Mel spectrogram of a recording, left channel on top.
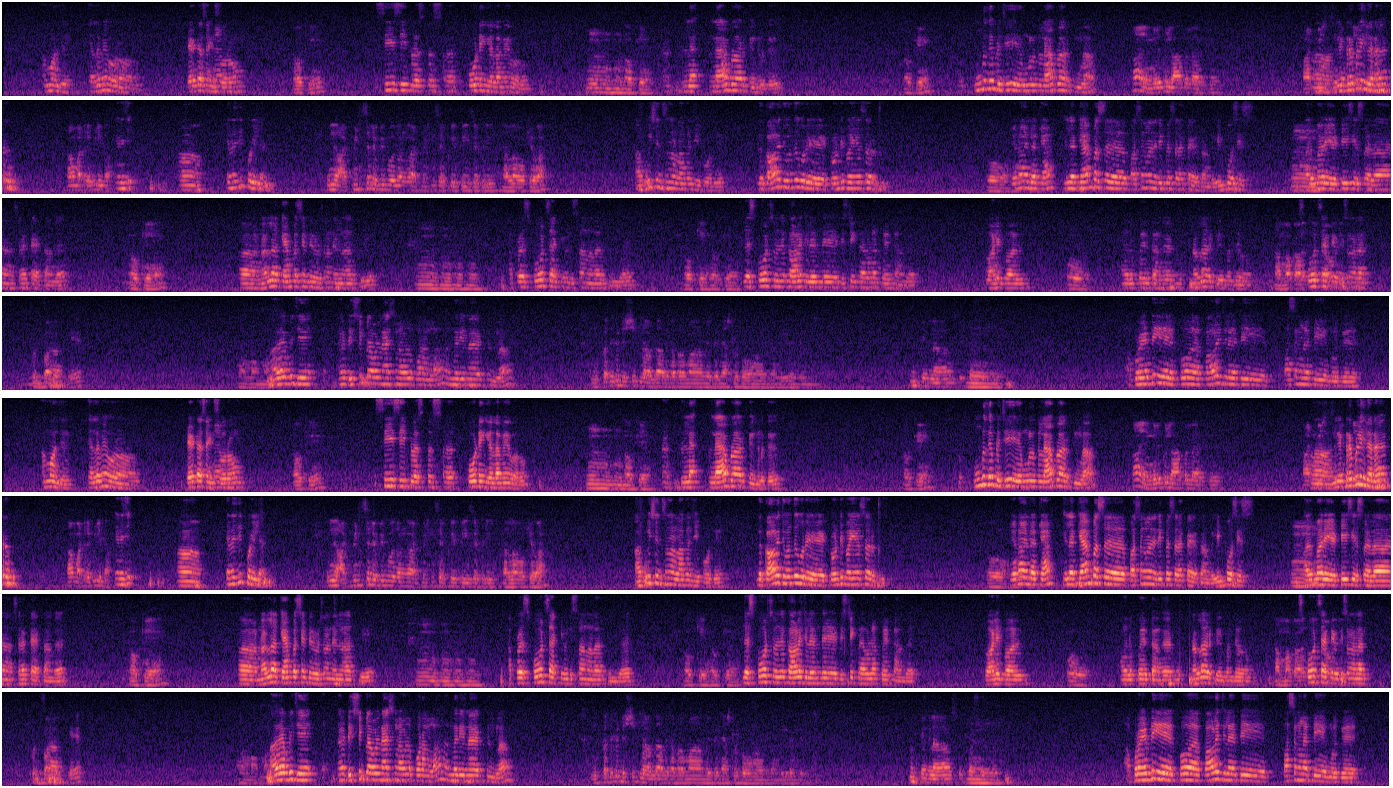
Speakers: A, on the right; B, in the centre.
A: ஆமா ஜி எல்லாமே வரும் டேட்டா சயின்ஸ்
B: என்ன
A: வரும்
B: okay
A: C C plus plus coding எல்லாமே வரும்
B: ம் ம் ம் ஓகே
A: ஆ லேப் லேப்லா இருக்கு எங்களுக்கு
B: ஓகே
A: ஓ உங்களுது எப்புடி ஜி உங்களுக்கு லேப்லா இருக்குங்களா
B: ஆ எங்களுக்கு லேப் எல்லா இருக்கு அட்மிஷன்ஸ்
A: ஆ நீங்க
B: எல்லாம் எப்படி
A: ட்ரிபிள்
B: ஆக்கி
A: இ
B: எங்களுக்கு
A: தானே ட்ரிப்
B: ஆமாம் ட்ரிபிளி தான்
A: என்ன ஜி ஆ என்ன ஜி புரியில
B: இல்ல அட்மிஷல் எப்புடி போது அங்க அட்மிஷன்ஸ் எப்புடி பீஸ் எப்புடி நல்லா ஓகேவா
A: அட்மிஷன்ஸ் எல்லா நல்லா தா ஜி போகுது இந்த காலேஜ் வந்து ஒரு டுவெண்ட்டி பைய் இயர்ஸா இருக்கு
B: ஓ
A: ஏன்னா
B: ஓகே
A: இந்த கேம் இல்ல கேம்பஸ்சு பசங்களா நெறைய பேரு செலக்ட் ஆயிருக்காங்க இன்போசிஸ்
B: ம்
A: அது மாறி டிசிஎஸ்ல எல்லா செலக்ட் ஆயிருக்காங்க
B: ஓகே
A: ஆ நல்லா கேம்பஸ் இன்டர்விசு எல்லா நல்லா இருக்கு
B: ம் ம் ம் ம்
A: அப்றோ ஸ்போட்ஸ் ஆக்டிவிட்டிஸ்லா நல்லா இருக்கு இங்க
B: ஓகே ஓகே
A: எஸ் ஸ்போட்ஸ் வந்து காலேஜ்லருந்து டிஸ்ட்ரிக் லெவல்ல போய்ருக்காங்க வாலிபால்
B: ஓ
A: அதுல போயிருக்காங்க நல்லா இருக்கு கொஞ்சோ
B: நம்ம காலேஜ்லேயே
A: ஸ்போர்ட்ஸ்
B: கிரவுண்ட்
A: ஆக்டிவிட்டிஸ்லா
B: இருக்குது
A: நல்லா இருக்
B: ஃபுட்பால்
A: ஆ
B: இருக்குது
A: ஓகே
B: ஆமா ஆமா
A: அது எப்புடி ஜி அ டிஸ்டிக் லெவல் நேனல் லெவல்ல போறங்களா அது மாரி என்ன இருக்குங்ளா
B: இப்பத்துக்கு டிஸ்டிக் லெவல் தா அதுக்கப்புறா மேபி நேஸ்னல் போவாங்களாட்டுக்கு நெனைக்கிற தெரிஞ்சி
A: அப்டிங்களா சூப்பர்
B: ம்
A: சூப்பர் அப்ற எப்டி கோ கலேஜில எப்டி பசங்களா எப்டி உங்களுக்கு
